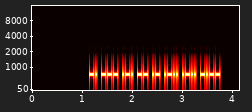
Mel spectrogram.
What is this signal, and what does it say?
Morse code, heard as a keyed tone, about 40 wpm, 700 Hz. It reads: NORMALLY
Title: Top 751-1000 Words 40wpm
